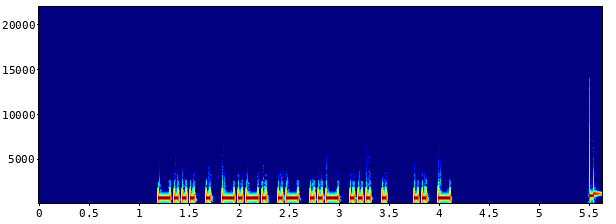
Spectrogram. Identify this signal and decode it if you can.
Morse code, heard as a keyed tone, about 30 wpm, 700 Hz. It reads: BECAUSE IT
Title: Sets of 2 Words 30wpm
